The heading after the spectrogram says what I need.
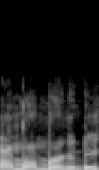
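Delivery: lifted, rising question-like tune on the final word. Joking about a co-host's rising delivery: Ron Burgundy question-mark delivery. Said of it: "like a question mark, like".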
